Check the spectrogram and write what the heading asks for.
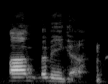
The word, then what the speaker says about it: Ogbogbemiga: ends Daniel Hardy and Dominique Robinson, linebacker Eamon Ogbogbemiga. I know Aldo will never be able to pronounce that. Nope. It's Ogbogbemiga.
